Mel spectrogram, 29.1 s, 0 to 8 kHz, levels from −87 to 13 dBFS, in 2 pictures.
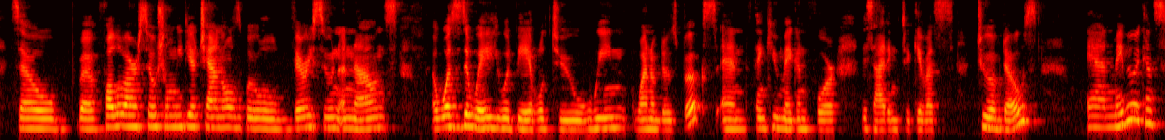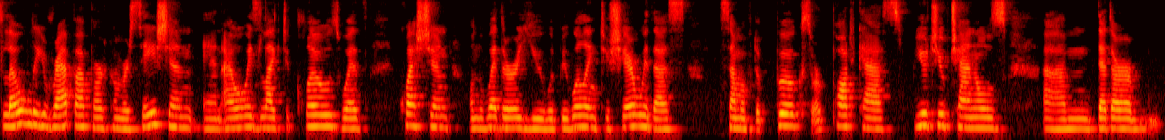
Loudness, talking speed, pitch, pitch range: -29 LUFS, 155 wpm, 175 Hz, 165-195 Hz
